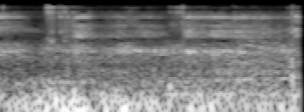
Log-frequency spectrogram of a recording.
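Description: A bird calling over steady outdoor background noise.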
